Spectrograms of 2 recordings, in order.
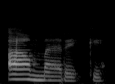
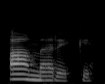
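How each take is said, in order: No difference in how they are said.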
